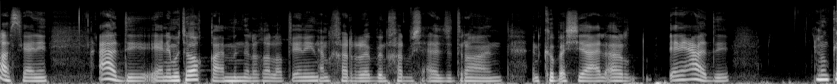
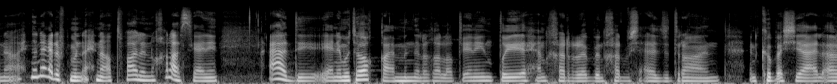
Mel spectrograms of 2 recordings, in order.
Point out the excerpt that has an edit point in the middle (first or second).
first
